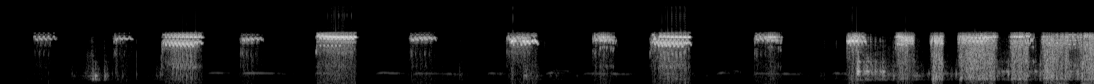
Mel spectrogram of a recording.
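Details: Common starling nestlings being fed in a nest box on day 23 give harsh, hissy begging bursts at irregular intervals. The bursts become a rapid, crowded run near the end.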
